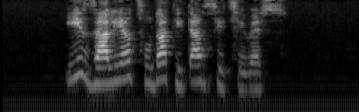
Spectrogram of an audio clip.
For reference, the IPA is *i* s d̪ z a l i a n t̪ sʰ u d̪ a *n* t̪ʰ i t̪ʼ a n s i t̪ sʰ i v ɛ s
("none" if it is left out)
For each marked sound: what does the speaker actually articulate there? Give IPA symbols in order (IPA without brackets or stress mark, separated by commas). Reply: i, none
